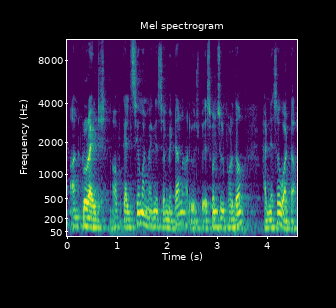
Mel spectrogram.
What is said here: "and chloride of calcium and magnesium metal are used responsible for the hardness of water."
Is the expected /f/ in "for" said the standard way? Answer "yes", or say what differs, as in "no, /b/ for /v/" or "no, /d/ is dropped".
no, /p/ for /f/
